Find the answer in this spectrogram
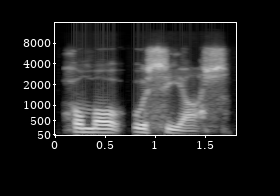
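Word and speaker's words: homoousios: really important word uh we pronounce it homo usias homo is uh the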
